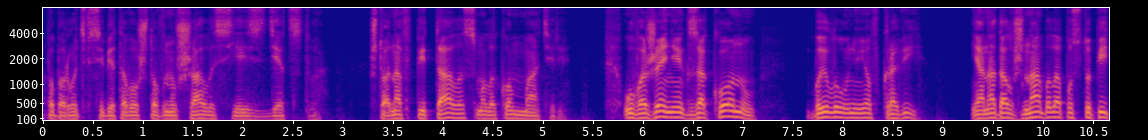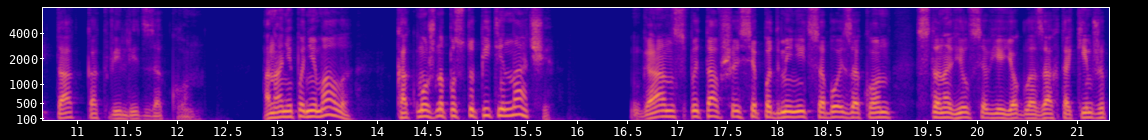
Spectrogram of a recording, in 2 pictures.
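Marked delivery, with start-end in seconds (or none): none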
